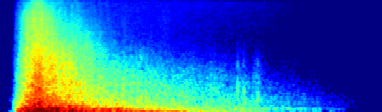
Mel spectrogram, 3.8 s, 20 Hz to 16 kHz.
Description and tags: FX FLASH-009
There are a couple of transitions that I recorded.
FLASH, TRANSITION, WOOSH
